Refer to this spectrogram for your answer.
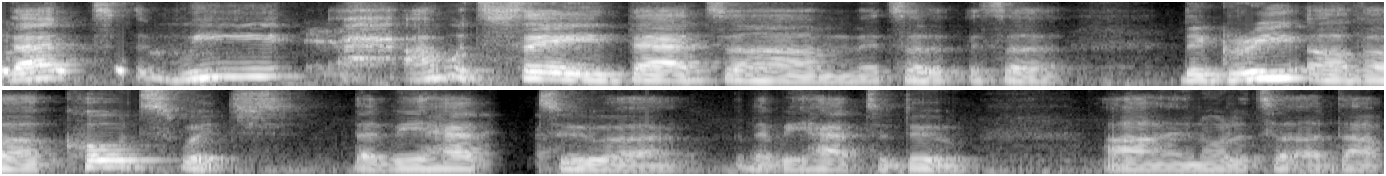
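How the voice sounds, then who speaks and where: A man with an American accent speaks at a medium pitch and a fairly slow pace. His intonation is lively, with big swings in loudness. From West Indies. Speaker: interview host. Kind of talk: casual interview chat.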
